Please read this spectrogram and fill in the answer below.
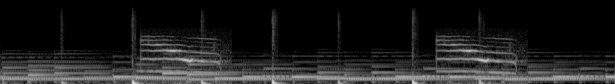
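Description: A house cat meowing twice, each call falling in pitch, about three seconds apart, over background music with a light steady beat.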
